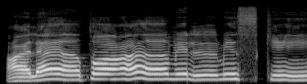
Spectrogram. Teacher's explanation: জেরের পরে ইয়া সাকিন এক আলিফ টানটা 3 আলিফ টান হয়ে গেছে অক্ফ করার কারণে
